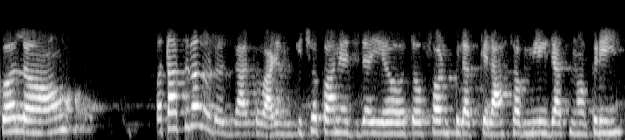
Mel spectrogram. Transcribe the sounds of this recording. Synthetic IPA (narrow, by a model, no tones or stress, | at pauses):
kəɦlə̃ | pət̪at͡ʃələlõɾod͡ʒɡaɾkebaɽemekit͡ʃʰupəned͡ʒɾəɦijeot̪ɔpʰəɳpʰiləb̚kelasəbmild͡ʒat̪ʰmə̃kɽi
